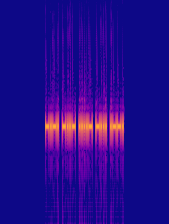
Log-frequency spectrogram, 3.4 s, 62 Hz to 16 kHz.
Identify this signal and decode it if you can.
Morse code, heard as a keyed tone, about 51 wpm, 700 Hz. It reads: CX4BP
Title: DXCC-100 Call Signs - 5 Characters - Repeated 3x - 50wpm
